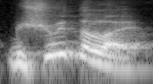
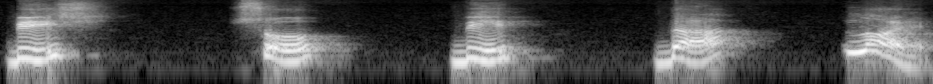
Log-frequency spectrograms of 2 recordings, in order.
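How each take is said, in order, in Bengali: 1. শব্দটি একটানা একটি অংশে উচ্চারণ করা হয়। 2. শব্দটি পাঁচটি আলাদা অংশে ভাগ হয়েছে। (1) "একবারে ... কয়টা হলো? একটা।" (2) "কেউ উচ্চারণ করতো ... কয়টা হলো? পাঁচটা।"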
